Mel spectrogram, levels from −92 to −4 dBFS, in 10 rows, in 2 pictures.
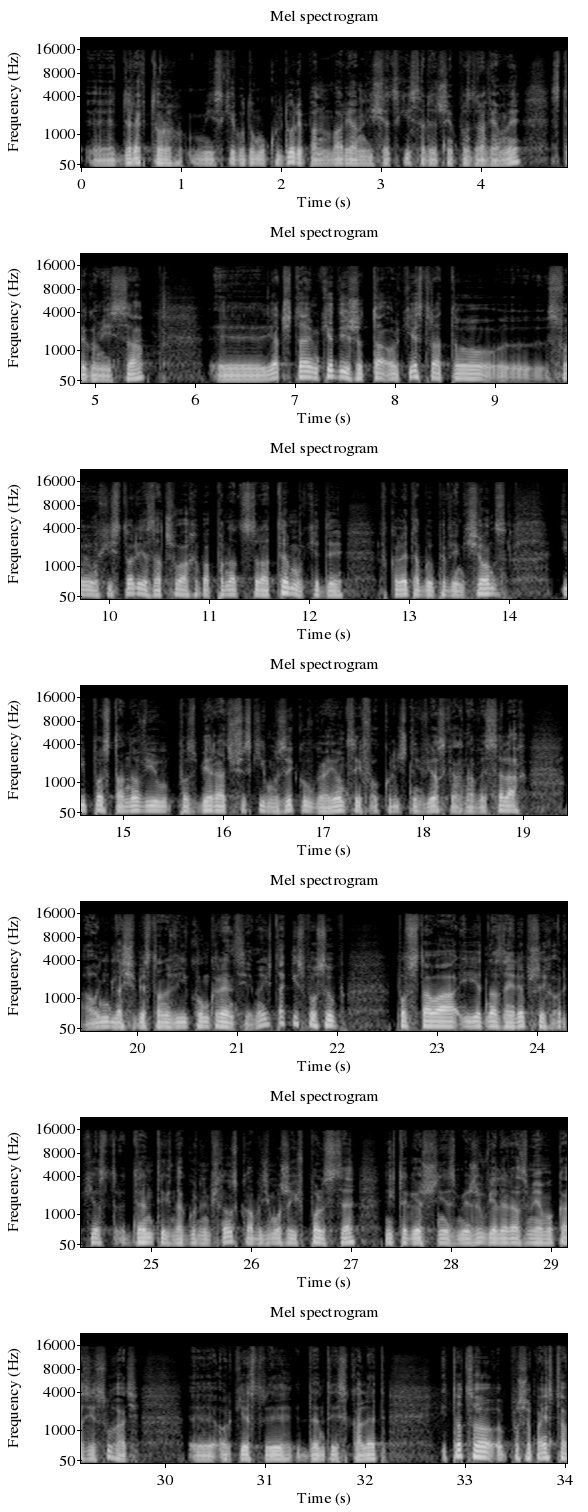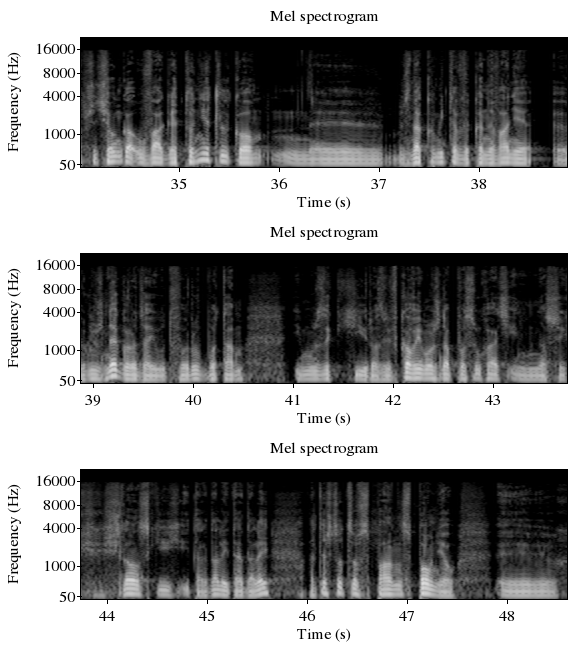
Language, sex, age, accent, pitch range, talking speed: Polish, male, 50-69, native, 90-110 Hz, 140 wpm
